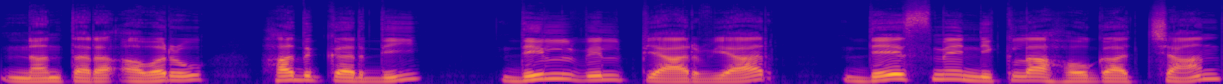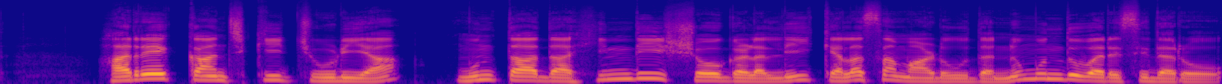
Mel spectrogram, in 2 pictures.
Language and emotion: Kannada, neutral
